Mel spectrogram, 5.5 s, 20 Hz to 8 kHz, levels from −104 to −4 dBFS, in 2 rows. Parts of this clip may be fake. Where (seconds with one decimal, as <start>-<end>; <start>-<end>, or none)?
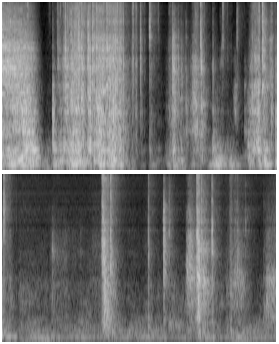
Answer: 0.9-1.8; 2.7-5.5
